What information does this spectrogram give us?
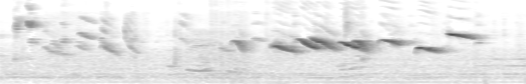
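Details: Captive green-winged saltators, kept by their owner and singing in dispute: a fast song with female calls and rain-song style, used to warm up other birds. Soft scattered high chirps, then loud, rapid, slurred whistled notes falling in pitch, in quick succession.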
